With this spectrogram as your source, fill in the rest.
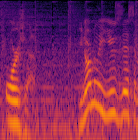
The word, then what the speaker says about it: orgeat: We're also going to be using what's called ora or some people like to call org but it's actually pronounced ora.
